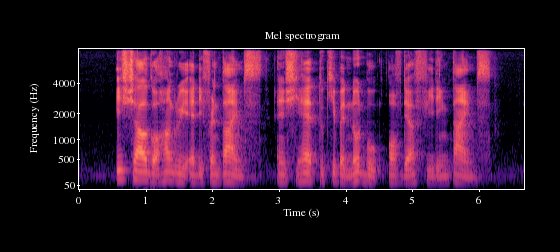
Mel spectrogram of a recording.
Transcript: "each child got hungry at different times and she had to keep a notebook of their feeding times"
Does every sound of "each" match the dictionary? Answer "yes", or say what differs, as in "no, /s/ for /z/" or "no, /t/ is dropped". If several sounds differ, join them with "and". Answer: no, /s/ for /tʃ/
